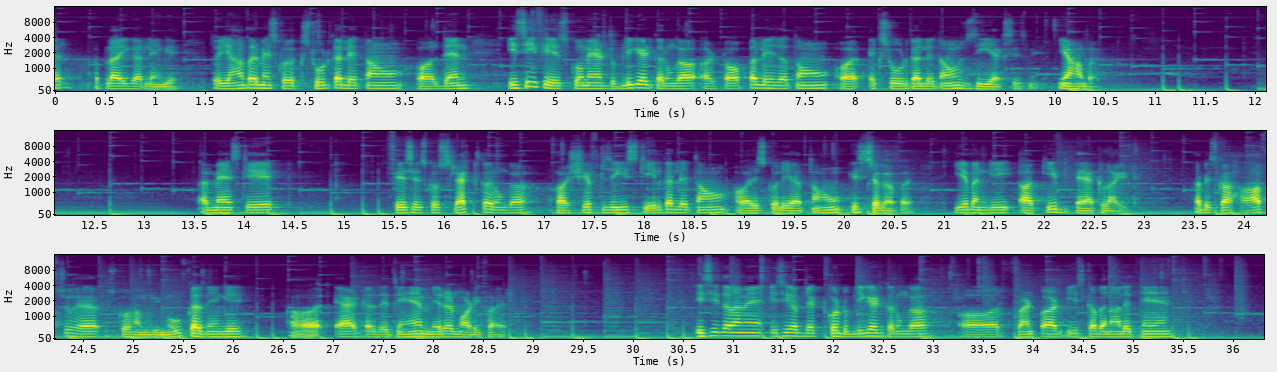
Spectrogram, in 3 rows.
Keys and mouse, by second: 1.8 click, 2.3 shift+middle click, 2.5 middle click, 3.0 shift+middle click, 3.5 click, 4.4 shift+middle click, 4.7 click, 5.1 shift+d, 5.3 z, 6.0 click, 7.1 e, 7.3 z, 8.4 z, 9.7 click, 10.2 KP_1, 10.5 KP_Decimal, 11.9 shift+middle click, 13.3 middle click, 15.2 shift+middle click, 15.4 middle click, 15.8 s, 16.1 shift+z, 16.9 click, 17.3 KP_7, 18.1 g, 19.6 click, 20.3 middle click, 20.9 shift+click, 21.1 middle click, 21.4-22.4 typing, 21.7 click, 22.2 click, 22.6 click, 22.8 Tab, 22.9 middle click, 23.3 shift+middle click, 23.4 middle click, 23.7 Tab, 23.9 3, 24.1 alt+click, 24.5 z, 24.9 click, 25.3 click, 25.6 x, 26.2 Tab, 26.3 z, 26.9 click, 29.2 click, 29.6 shift+middle click, 29.7 middle click, 30.0 shift+middle click, 30.3 shift+middle click, 30.5 middle click, 30.9 shift+d, 31.8 y, 32.3 x, 32.8 click, 33.1 shift+middle click, 33.4 middle click, 33.7 g, 34.1 x, 35.0 click, 35.2 shift+middle click, 35.4 Tab.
